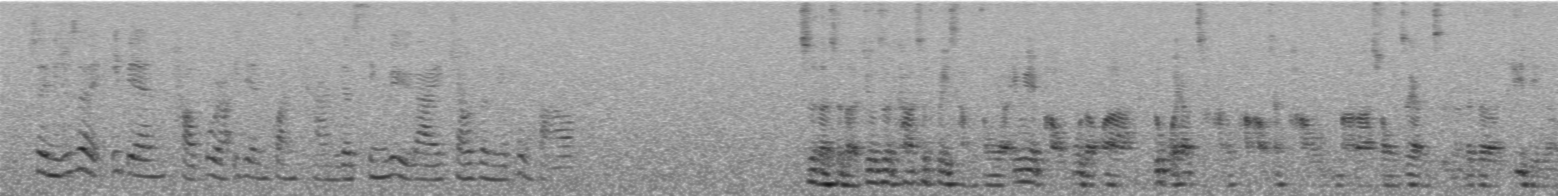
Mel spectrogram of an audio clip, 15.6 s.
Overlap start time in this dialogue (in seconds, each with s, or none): none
